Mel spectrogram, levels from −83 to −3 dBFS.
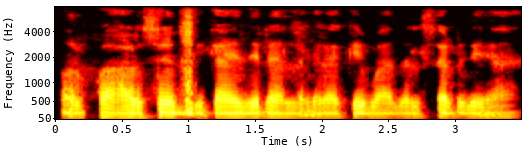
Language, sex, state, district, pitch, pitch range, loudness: Hindi, male, Bihar, Araria, 95 Hz, 90-95 Hz, -18 LUFS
